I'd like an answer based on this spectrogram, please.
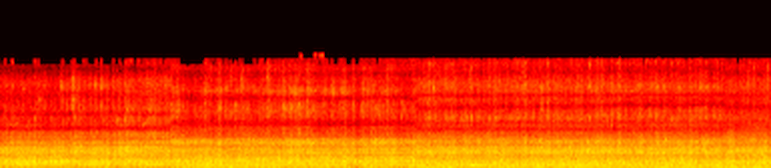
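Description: Engines of road-repair machinery, a dump truck and a road roller, running steadily at the work site, with a deeper engine rumble joining about four seconds in.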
